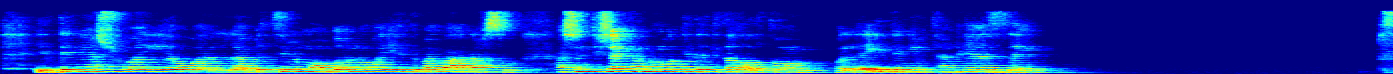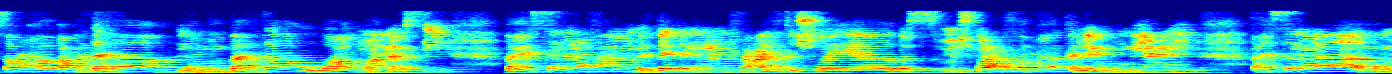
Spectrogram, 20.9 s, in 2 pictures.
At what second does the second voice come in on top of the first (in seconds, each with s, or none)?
none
